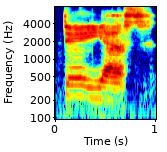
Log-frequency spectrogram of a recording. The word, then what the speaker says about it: Deus: Someone says Deus is correct. Okay. Deus. On the dais. As in, jump up on the dais.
